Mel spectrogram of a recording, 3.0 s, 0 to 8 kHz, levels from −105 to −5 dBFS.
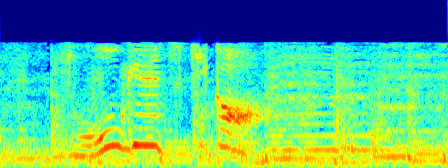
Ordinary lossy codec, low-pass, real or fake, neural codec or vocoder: AAC, 16 kbps; 7.2 kHz; fake; codec, 16 kHz, 8 kbps, FreqCodec, smaller model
